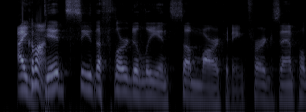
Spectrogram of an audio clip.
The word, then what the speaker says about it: fleur-de-lis: Fleur-de-lis.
